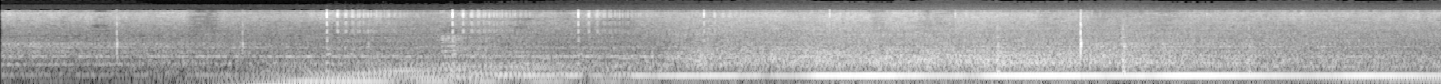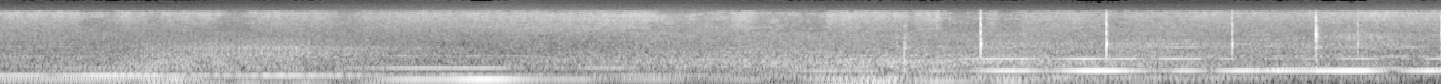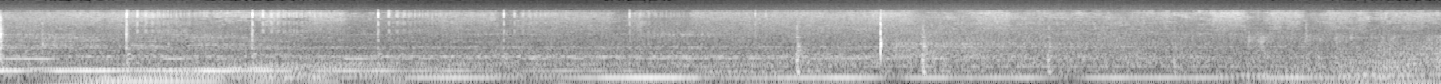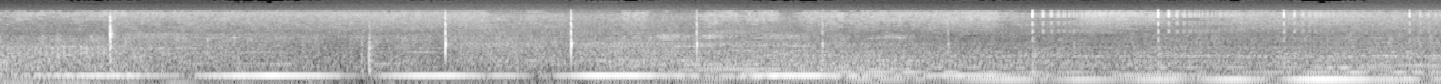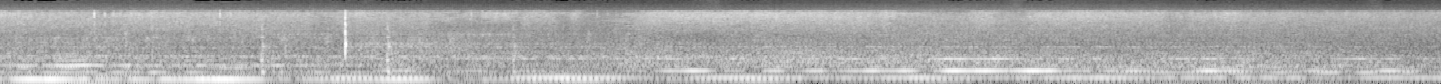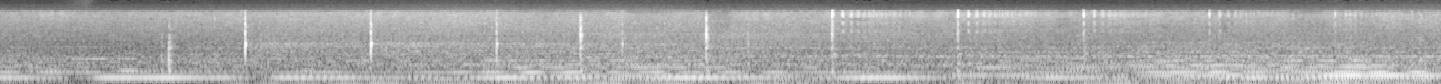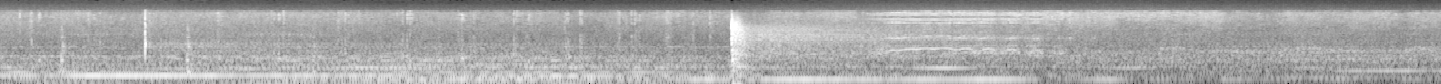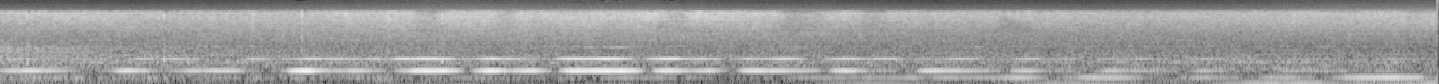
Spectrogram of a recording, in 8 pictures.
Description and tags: Spectre Ambient Soundscape
nightmare, spectre, phantom, Dreamscape, bogey, ghost, suspense, terrifying, anxious, horror, scary, Ambient, haunted, halloween, drama, spooky, thrill, fearful, terror, sinister, fear, dramatic, creepy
